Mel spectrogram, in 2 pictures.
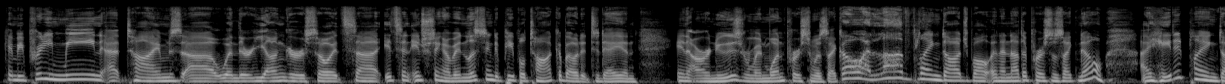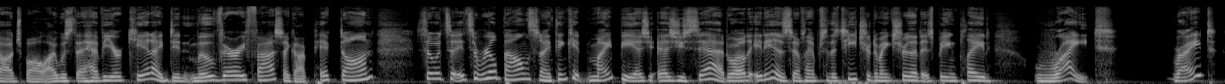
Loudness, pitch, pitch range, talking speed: -26 LUFS, 170 Hz, 155-205 Hz, 240 wpm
